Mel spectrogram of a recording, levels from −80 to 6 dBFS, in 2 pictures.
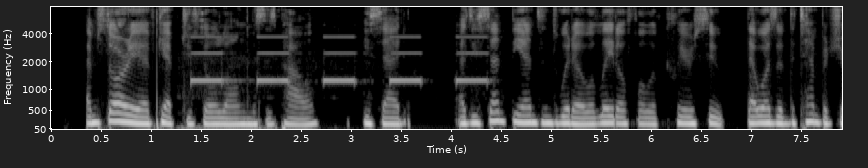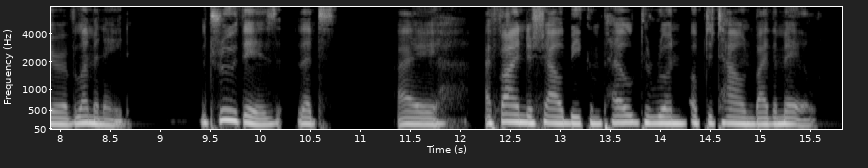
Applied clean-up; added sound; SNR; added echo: classical method spectral subtraction.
